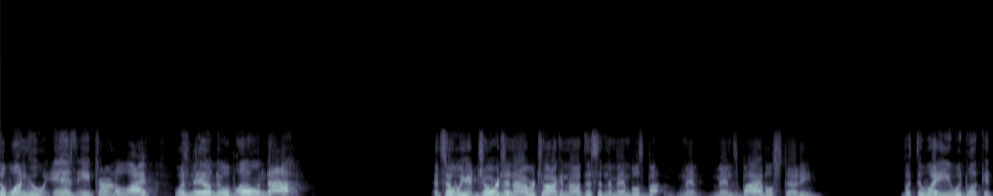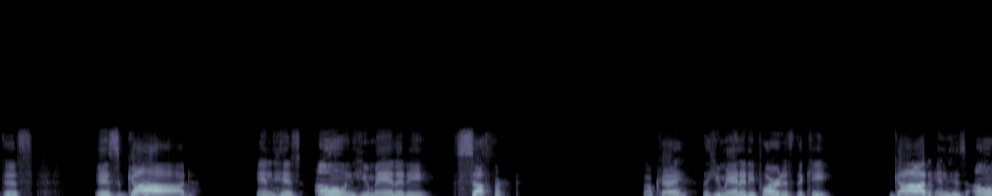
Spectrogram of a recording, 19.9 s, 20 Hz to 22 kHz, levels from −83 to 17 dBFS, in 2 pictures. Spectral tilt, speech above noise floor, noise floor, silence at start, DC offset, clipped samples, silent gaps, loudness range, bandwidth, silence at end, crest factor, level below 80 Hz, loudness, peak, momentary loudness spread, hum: -4 dB/octave; over 68 dB; under -90 dBFS; 0 s; under 0.1%; under 0.1%; 4.04-4.08 s, 8.60-8.91 s; 10 LU; 7.6 kHz; 0 s; 18 dB; -68 dBFS; -22 LUFS; -6 dBFS; 18 LU; none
